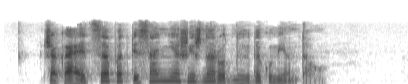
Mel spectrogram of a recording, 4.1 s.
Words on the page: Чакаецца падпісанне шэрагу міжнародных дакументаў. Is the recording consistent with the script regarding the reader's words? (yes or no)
no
